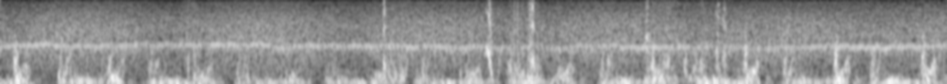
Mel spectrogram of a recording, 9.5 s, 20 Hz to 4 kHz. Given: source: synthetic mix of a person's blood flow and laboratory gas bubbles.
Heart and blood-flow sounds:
Doppler ultrasound of blood flow; precordium
1.83-1.99 s: bubbles
2.44-2.51 s: bubbles
3.74-4.10 s: bubbles
4.20-4.29 s: bubbles
4.58-4.63 s: bubbles
4.83-5.45 s: bubbles
6.43-7.28 s: bubbles
From the record:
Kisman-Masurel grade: 222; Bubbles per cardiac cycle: several, 3 to 8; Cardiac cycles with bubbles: 10 to 50%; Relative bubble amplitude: moderate (0.250 to 0.450); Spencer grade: 2 (many but less than half of the cardiac periods contain bubble signals, singularly or in groups); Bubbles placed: anywhere in the cardiac cycle

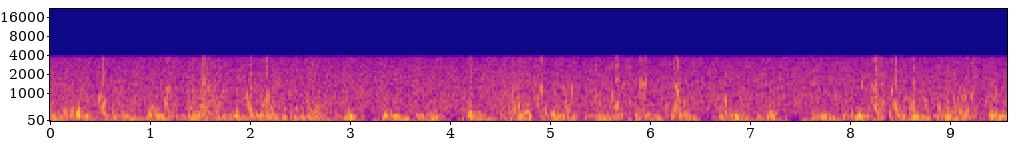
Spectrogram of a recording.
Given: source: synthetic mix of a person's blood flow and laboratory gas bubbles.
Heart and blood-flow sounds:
Doppler ultrasound of blood flow; precordium
0.00-0.35 s: bubbles
0.47-0.70 s: bubbles
0.93-1.31 s: bubbles
1.37-1.76 s: bubbles
1.85-2.29 s: bubbles
2.31-2.51 s: bubbles
2.54-2.75 s: bubbles
4.50-5.00 s: bubbles
5.09-5.29 s: bubbles
5.43-5.98 s: bubbles
6.12-6.48 s: bubbles
6.61-6.96 s: bubbles
7.90-8.05 s: bubbles
8.09-8.80 s: bubbles
8.85-9.29 s: bubbles
9.37-9.50 s: bubbles
9.54-9.58 s: bubbles
From the record:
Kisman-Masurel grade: 332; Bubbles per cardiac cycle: rolling drumbeat, 9 or more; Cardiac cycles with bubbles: 50 to 99%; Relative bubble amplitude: moderate (0.250 to 0.450); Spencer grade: 3 (all of the cardiac periods contain showers or single bubble signals, but not dominating or overriding the cardiac motion signals); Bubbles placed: anywhere in the cardiac cycle

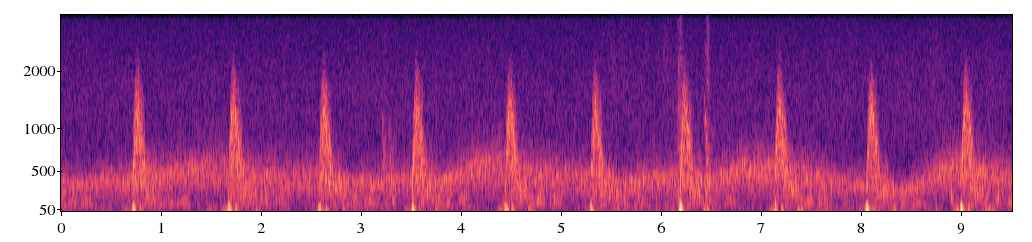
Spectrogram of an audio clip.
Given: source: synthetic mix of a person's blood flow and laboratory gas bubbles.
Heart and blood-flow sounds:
Doppler ultrasound of blood flow; subclavian vein
3.20-3.37 s: bubbles
6.16-6.25 s: bubbles
6.42-6.53 s: bubbles
8.88-8.99 s: bubbles
From the record:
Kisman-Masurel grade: 121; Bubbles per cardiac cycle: 1 to 2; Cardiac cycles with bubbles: 10 to 50%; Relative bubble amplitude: barely perceptible (0.100 to 0.250); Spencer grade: 2 (many but less than half of the cardiac periods contain bubble signals, singularly or in groups); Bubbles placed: anywhere in the cardiac cycle

